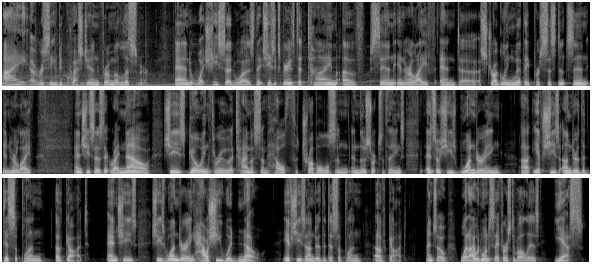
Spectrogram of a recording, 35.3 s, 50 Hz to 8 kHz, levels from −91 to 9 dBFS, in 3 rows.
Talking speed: 160 wpm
